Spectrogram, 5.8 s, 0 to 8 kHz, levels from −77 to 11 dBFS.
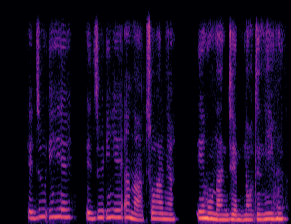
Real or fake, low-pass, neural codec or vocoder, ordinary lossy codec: fake; 7.2 kHz; codec, 44.1 kHz, 7.8 kbps, DAC; Opus, 64 kbps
